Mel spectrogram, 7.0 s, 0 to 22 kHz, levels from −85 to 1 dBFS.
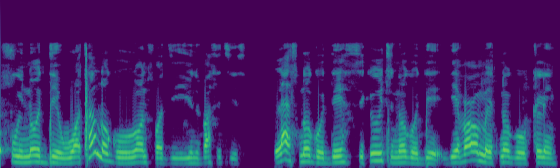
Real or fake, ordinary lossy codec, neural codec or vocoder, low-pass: real; none; none; none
